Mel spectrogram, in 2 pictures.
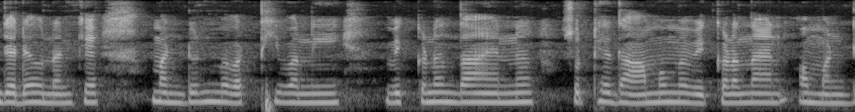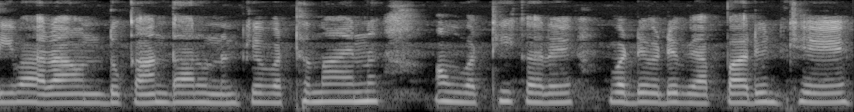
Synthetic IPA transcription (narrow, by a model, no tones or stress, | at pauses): d͡ʑɐɗɦɪ̃ɦʊnənɪ̆kʰeːmɐ̃ɳɖjʊnɪ̆mẽʋɐʈʰiʋɐniʋɪkəɽ̃ə̃nd̪aːɦɪnɪ̆sʊʈʰed̪aːmmẽʋɪkəɽ̃nd̪aːɦɪnɪ̆ɛ̃ːmɐ̃ɳɖiʋaːɾaʊd̪ʊkaːnd̪aːɾɦʊnənɪ̆kʰeːʋɐʈʰə̃nd̪aːɦɪnɪ̆ɛ̃ːʋɐʈʰikɐɾeʋɐɗeʋɐɗeʋjaːpaːɾijʊnɪ̆kʰeː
